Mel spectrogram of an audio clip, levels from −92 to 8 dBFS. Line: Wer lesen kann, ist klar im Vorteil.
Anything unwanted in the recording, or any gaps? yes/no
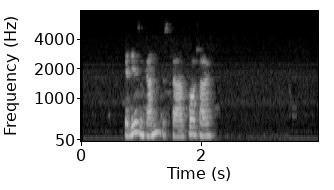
no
